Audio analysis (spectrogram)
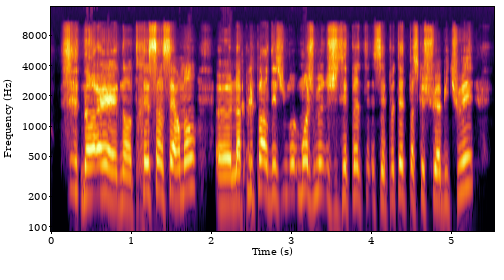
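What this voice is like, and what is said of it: French accent from France. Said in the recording (French): “tu as un accent euh, français”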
